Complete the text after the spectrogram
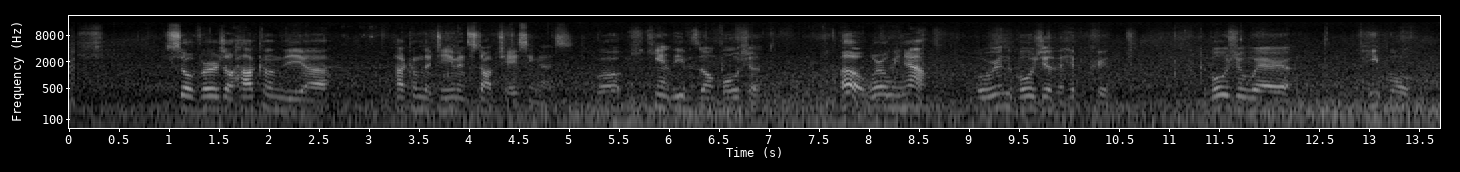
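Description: A young man talks with animation close by, outdoors.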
